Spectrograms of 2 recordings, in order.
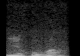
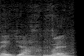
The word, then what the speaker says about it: Γιαχβέ: Αυτό είναι το όνομα που λανθασμένα οι Εχοβάδες αναφέρουν ως Ιεχωβά. Η σύγχρονη ερμηνεία έχει αποδείξει ότι η σωστή προφορά του ονόματος είναι Γιαχβέ.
